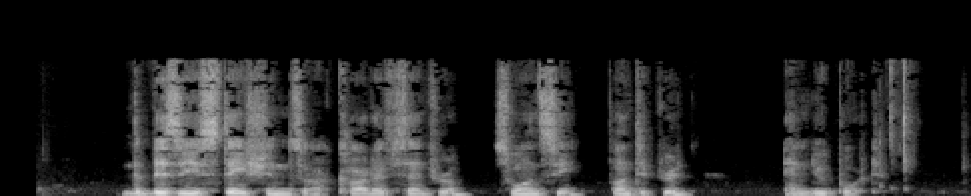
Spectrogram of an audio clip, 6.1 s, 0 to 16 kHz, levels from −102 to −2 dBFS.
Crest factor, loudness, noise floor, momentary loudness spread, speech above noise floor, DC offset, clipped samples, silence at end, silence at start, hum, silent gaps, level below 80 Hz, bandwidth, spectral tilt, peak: 22 dB; -27 LUFS; -75 dBFS; 16 LU; 48 dB; under 0.1%; under 0.1%; 0.4 s; 0.75 s; none; none; -70 dBFS; 11.5 kHz; -4 dB/octave; -6 dBFS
